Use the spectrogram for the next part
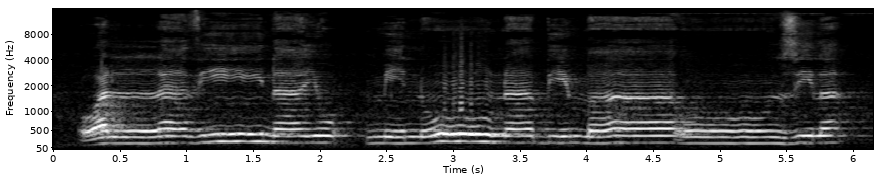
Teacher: Ma di sini dipanjangkan hanya 2 harokat saja, maka tidak masalah sebenarnya. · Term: mad jaiz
